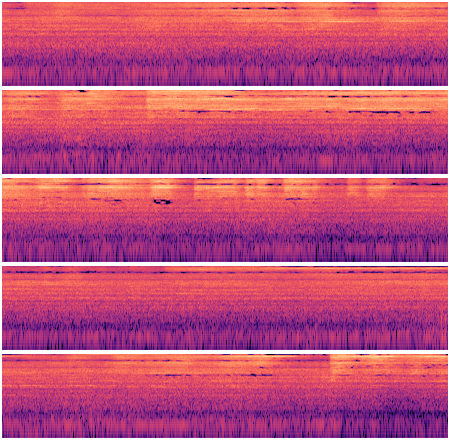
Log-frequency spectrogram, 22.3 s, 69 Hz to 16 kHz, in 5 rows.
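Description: BNSF intermodal freight train's cars rolling past, steel wheels squealing high-pitched over a steady rolling noise. The squeal is strongest about 6 to 13 seconds in.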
